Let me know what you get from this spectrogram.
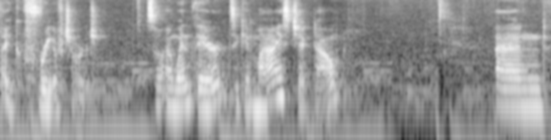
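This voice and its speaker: Rambling young woman vlogging. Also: fairly low pitch. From Belgium. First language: Dutch. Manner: chatty, rambling, heavy use of "like". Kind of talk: casual rambling vlog rant. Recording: music playing under the voice.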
